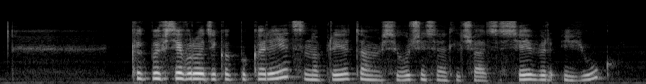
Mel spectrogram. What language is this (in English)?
Russian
